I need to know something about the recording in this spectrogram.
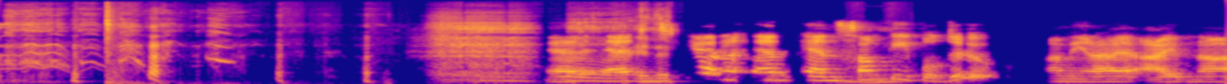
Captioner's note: laughs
